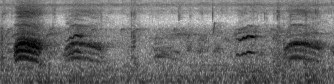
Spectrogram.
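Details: Crows fighting for food: loud, hoarse, harsh caws with arched, layered tones, three or four calls in about three seconds with short pauses, against a steady low background hiss.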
